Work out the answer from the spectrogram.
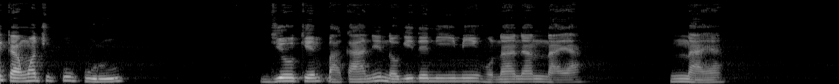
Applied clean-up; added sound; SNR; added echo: none; none; none; none.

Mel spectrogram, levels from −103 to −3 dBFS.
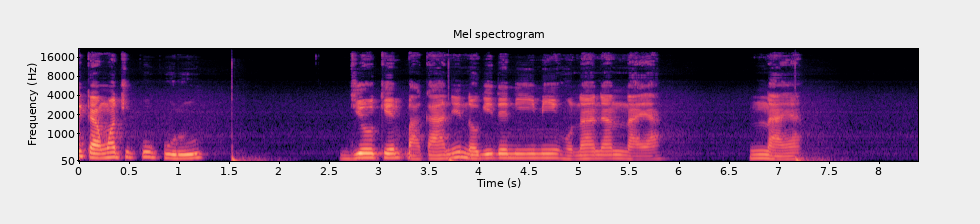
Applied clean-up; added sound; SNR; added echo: none; Thump, thud; 17 dB; none.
